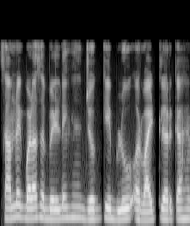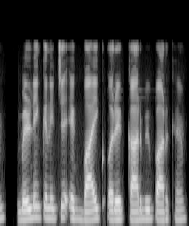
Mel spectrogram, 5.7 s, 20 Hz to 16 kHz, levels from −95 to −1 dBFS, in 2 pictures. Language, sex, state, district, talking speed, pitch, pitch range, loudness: Hindi, male, Jharkhand, Palamu, 265 wpm, 155 Hz, 145-165 Hz, -17 LUFS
